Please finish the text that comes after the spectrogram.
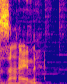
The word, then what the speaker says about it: zine: You think they're It's pronounced Z.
